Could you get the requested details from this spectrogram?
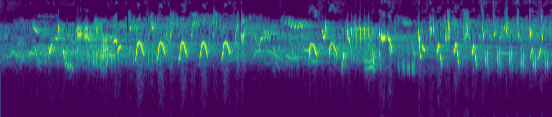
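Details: Singing birds in a dense high chorus, with one voice repeating an arched, rising-and-falling whistled note about every half second, and very high faint tinkling notes near the end.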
